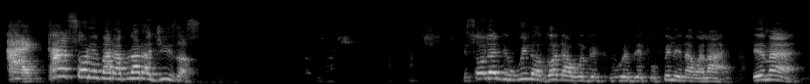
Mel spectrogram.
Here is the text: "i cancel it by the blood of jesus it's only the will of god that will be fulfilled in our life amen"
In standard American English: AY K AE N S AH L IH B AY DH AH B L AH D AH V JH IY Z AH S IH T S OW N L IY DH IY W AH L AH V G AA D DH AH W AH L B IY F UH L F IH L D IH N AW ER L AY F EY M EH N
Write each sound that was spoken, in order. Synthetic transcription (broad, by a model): AY K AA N S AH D IH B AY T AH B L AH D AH JH IY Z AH S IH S OW N L IY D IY W AH L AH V G AA D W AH W AH L B IY F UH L F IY L IH N AW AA L AY F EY M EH N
